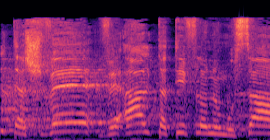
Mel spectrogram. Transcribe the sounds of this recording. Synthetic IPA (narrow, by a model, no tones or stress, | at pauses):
lt̪aʃveveʔalt̪at̪iflanumusa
